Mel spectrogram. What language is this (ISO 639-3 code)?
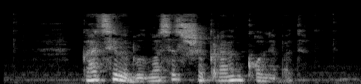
kat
